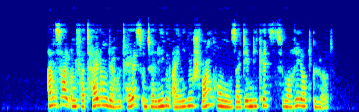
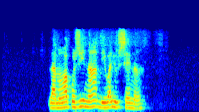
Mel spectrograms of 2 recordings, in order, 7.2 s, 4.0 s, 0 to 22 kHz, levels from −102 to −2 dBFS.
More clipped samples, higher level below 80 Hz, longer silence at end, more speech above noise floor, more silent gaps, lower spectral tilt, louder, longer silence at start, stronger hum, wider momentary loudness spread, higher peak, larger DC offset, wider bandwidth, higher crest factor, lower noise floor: neither; about the same, -68 dBFS vs -72 dBFS; second, 0.65 s vs 1.1 s; first, 62 dB vs 55 dB; neither; about the same, -5 dB/octave vs -4.5 dB/octave; first, -26 LUFS vs -29 LUFS; about the same, 0.95 s vs 1 s; neither; about the same, 9 LU vs 7 LU; about the same, -10 dBFS vs -10 dBFS; neither; first, 9.6 kHz vs 7.8 kHz; about the same, 16 dB vs 20 dB; first, -87 dBFS vs -83 dBFS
